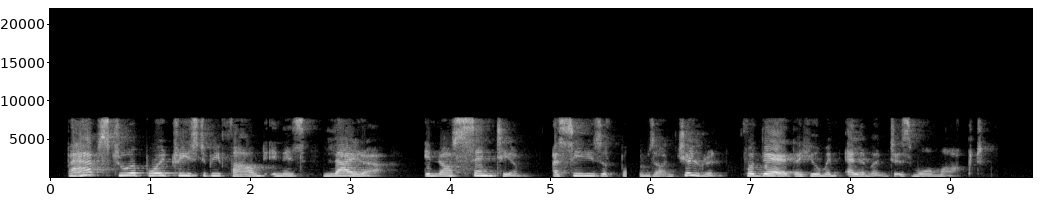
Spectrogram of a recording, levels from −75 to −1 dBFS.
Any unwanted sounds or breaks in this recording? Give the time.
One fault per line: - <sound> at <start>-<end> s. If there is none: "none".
- dropout at 5.8-5.9 s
